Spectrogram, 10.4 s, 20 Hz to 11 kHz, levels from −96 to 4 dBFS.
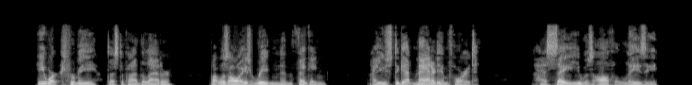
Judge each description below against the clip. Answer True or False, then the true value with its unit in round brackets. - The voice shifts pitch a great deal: True (5.7 semitones)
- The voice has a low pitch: True (110 Hz)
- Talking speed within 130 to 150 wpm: False (175 wpm)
